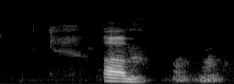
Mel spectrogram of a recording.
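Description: An excited dog lets out a high whine, then one loud, close bark followed by two softer, lower yelps in quick succession.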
